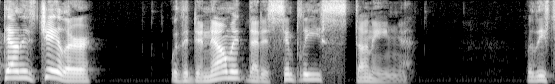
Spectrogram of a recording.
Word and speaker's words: denouement: This is also where I get to be all bougie and remind you that it's pronounced denouement.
